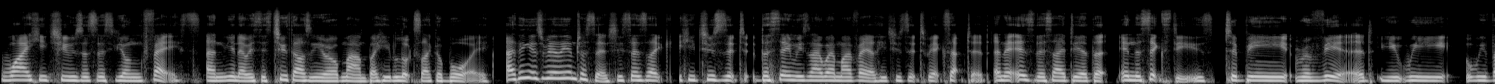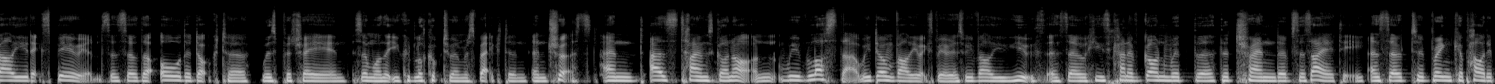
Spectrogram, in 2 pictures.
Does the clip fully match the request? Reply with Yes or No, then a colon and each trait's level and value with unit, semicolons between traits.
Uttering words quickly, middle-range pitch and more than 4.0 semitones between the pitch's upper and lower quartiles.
No: fast, 230 wpm; medium, 175 Hz; narrow, 2.5 semitones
